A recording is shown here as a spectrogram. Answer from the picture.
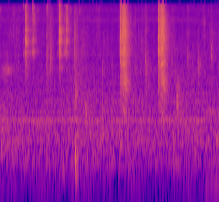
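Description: Stuffed toys and clothing being handled and shifted on a table: a few short rustles, the two loudest about two and a half and three seconds in.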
